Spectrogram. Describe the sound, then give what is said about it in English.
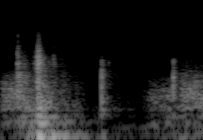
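A back door opens with a heavy wooden clunk, followed by a couple of lighter latch clicks as it swings shut, fairly loud, with no voices. “Get up your nerve as you slip in the back door and sneak up the stairs.”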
